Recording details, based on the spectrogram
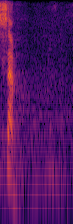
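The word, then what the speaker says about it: שם: How do you say Shem in Hebrew, in English? What is the name? Shem. It's Sem.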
